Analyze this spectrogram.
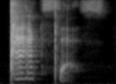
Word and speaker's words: access: Primeiro o verbo to access, a pronúncia dele, a tônica desse verbo é na primeira sílaba, então é access.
